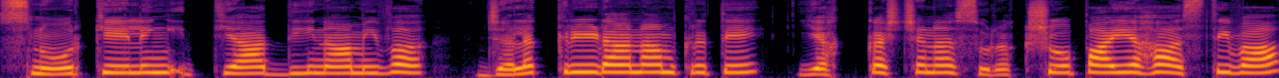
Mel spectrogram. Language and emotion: Sanskrit, fearful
